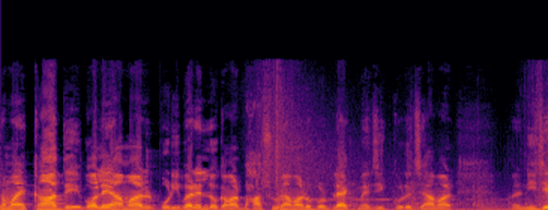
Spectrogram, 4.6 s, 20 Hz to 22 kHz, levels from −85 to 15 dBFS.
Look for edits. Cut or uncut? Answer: cut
